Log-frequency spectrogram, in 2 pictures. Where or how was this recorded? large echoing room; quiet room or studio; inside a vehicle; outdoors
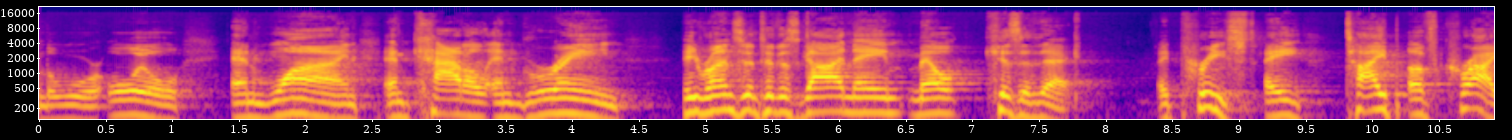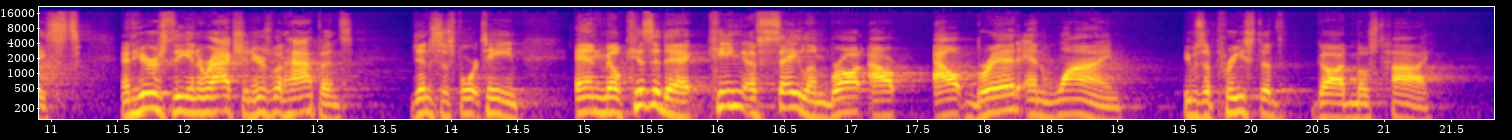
large echoing room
